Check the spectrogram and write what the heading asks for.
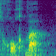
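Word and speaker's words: chochma (חכמה): Like a lot of people say chachma. There's no such word as chachma in Hebrew. It's chochma, chochma, chochma.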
